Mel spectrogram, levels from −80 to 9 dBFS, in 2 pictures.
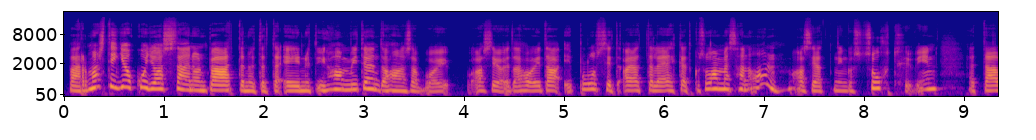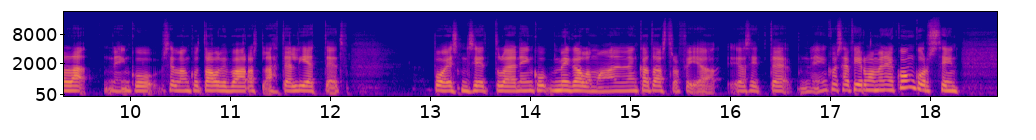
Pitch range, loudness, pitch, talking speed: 185-220 Hz, -23 LUFS, 195 Hz, 170 wpm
